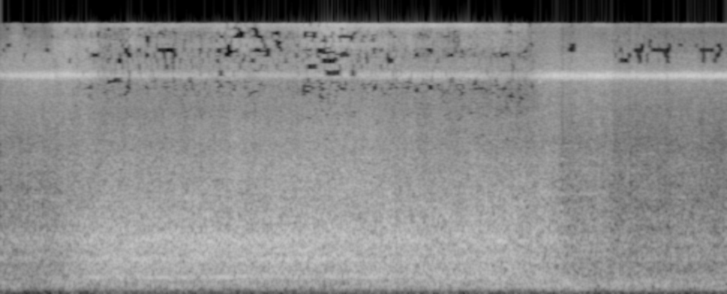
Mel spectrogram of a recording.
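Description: Rhaetian Railway train running on the Arosa line, a steady rumble of wheels on rail that swells louder for about four seconds in the middle and then eases back.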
